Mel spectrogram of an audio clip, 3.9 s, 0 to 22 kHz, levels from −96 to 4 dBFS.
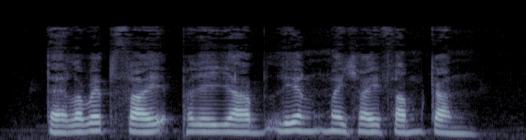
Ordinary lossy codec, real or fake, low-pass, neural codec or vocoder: MP3, 48 kbps; real; 10.8 kHz; none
